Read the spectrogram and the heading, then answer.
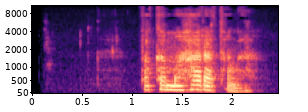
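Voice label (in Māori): "whakamaharatanga", Māori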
